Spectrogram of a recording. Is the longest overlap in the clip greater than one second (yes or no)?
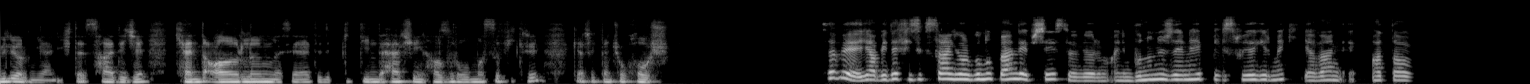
no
